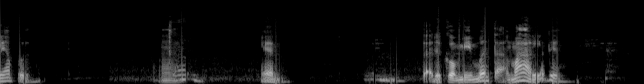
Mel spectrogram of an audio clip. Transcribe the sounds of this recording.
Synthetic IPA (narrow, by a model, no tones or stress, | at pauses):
iapə | ə | ŋa̰n | t̪a̰ʔdəkɔmimənt̪a̰ʔmaɦalːahdə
